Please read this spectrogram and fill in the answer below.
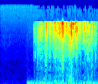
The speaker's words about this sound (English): Sorry, it's a paper.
